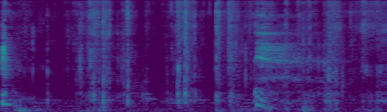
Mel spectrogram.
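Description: Plastic packaging from a package of diamond-painting kits and a sun catcher crinkles and tears in a rapid burst of close rustles as it is opened, with a longer tearing rip near the end.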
